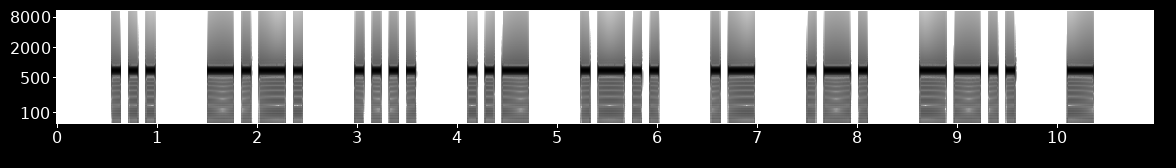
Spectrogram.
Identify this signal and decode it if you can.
Morse code, heard as a keyed tone, about 14 wpm, spaced as for 10 wpm, 700 Hz. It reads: SCHULARZT
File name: Morsekurs / Witze / Witz 05. Dezember 2017, 50 F70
